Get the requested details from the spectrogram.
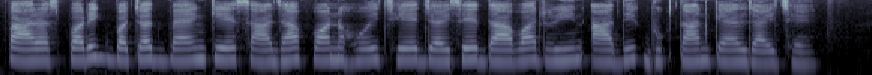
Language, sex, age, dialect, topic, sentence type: Maithili, female, 18-24, Eastern / Thethi, banking, statement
